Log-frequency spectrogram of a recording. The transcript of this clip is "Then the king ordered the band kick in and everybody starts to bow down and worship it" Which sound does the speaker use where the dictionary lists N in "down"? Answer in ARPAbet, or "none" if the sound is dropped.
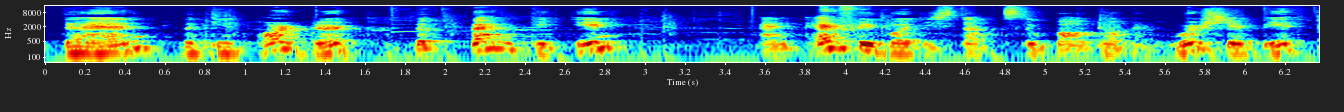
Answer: none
